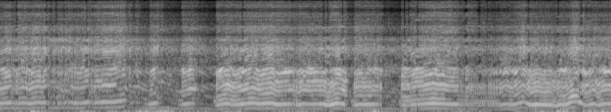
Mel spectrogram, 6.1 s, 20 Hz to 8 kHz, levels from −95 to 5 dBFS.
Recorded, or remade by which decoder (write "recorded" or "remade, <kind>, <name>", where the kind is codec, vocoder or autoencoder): recorded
